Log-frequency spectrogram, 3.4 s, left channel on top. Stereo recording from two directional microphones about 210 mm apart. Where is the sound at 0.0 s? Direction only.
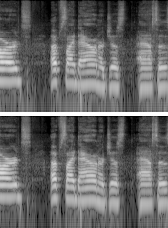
45° right (ahead or behind).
